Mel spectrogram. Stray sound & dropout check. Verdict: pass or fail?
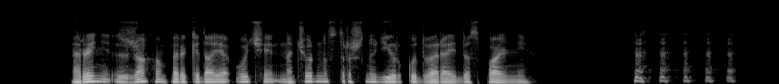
fail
